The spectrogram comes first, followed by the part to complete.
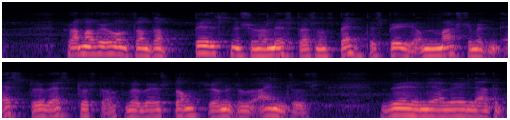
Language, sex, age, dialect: Faroese, female, 61+, Suðuroy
